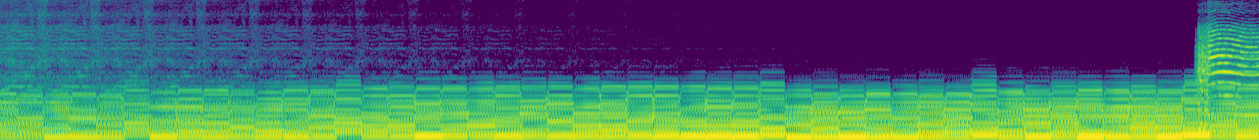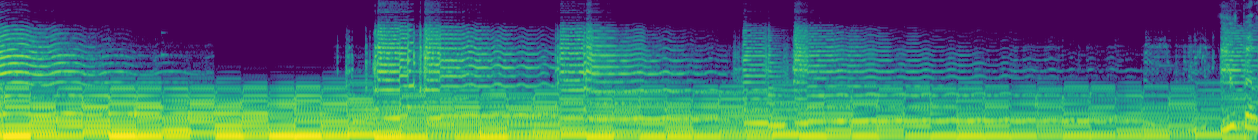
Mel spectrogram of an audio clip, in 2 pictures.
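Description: Loud, driving theme music with heavily distorted, effects-laden guitar over a steady throbbing low end, brightening with sharper high bursts in the second half. No voices.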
